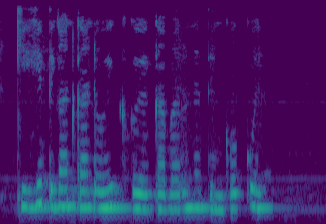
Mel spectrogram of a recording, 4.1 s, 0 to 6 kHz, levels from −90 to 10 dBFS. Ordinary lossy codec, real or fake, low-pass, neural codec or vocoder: none; real; 5.4 kHz; none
